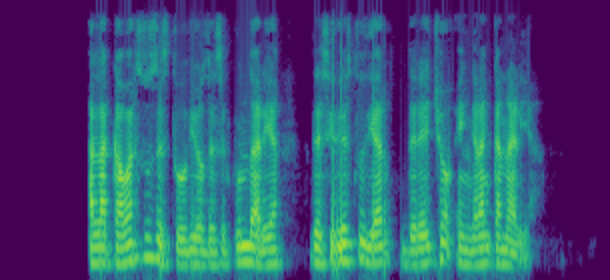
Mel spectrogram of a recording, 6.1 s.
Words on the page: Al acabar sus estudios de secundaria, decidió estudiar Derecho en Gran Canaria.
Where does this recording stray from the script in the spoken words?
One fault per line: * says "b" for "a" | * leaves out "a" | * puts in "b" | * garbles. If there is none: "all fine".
all fine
